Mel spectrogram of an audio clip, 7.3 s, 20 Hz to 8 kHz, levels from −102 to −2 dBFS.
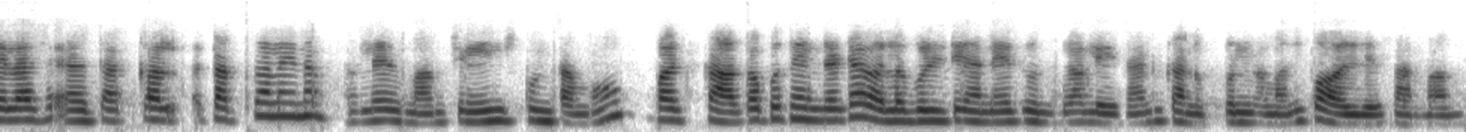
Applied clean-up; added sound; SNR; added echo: neural mask model DeepFilterNet 3.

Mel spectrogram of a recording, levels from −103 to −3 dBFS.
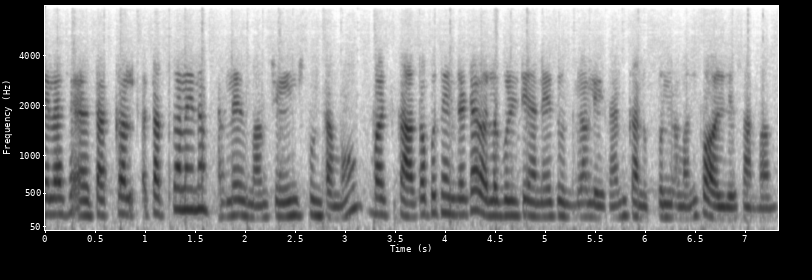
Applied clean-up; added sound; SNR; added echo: neural separator model SepFormer DNS4.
